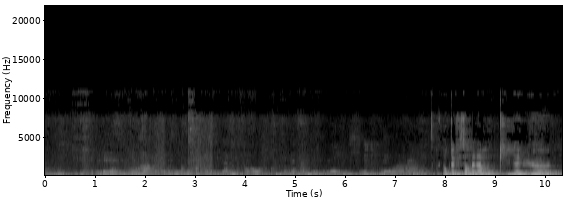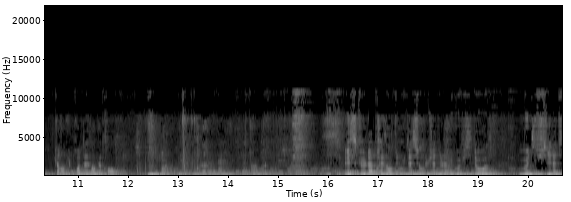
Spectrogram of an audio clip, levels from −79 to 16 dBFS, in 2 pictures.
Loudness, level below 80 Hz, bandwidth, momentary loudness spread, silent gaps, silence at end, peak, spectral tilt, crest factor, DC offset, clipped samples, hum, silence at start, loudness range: -30 LUFS; -58 dBFS; 11.5 kHz; 16 LU; none; 0 s; -10 dBFS; -6 dB/octave; 20 dB; under 0.1%; under 0.1%; none; 0 s; 13 LU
